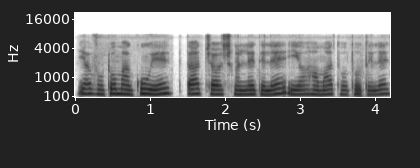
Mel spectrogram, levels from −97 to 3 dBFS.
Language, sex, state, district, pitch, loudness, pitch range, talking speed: Wancho, female, Arunachal Pradesh, Longding, 205 Hz, -17 LUFS, 200-220 Hz, 185 wpm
